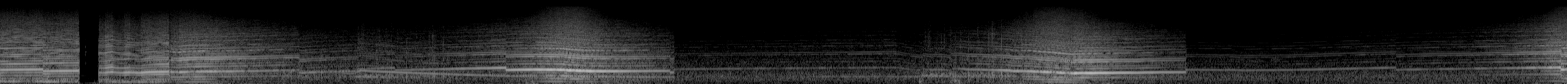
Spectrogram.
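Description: A racing car roars past close by and fades away.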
